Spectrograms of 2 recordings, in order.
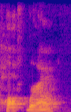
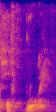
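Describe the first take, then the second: First: The second syllable rhymes with 'cow'. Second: The second syllable rhymes with 'boy'. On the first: The speaker calls it wrong. "I've been calling it a Hofbrau" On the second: The speaker calls it right. "the correct German pronunciation is Hofbräu"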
